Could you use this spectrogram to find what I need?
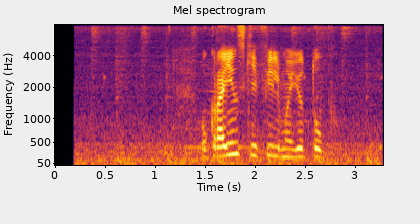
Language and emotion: Russian, neutral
